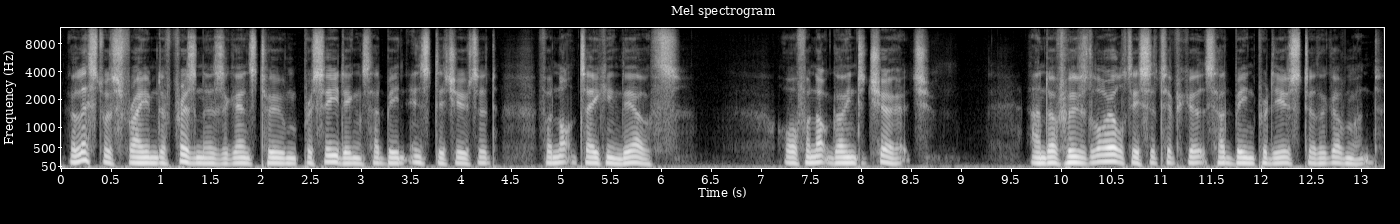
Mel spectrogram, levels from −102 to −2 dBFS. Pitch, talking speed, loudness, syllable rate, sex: 130 Hz, 155 wpm, -17 LUFS, 5.1 syllables/s, male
